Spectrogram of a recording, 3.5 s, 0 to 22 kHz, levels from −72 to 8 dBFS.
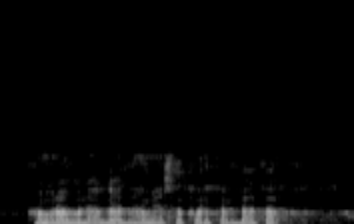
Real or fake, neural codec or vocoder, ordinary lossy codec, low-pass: fake; codec, 16 kHz, 4 kbps, FreqCodec, larger model; MP3, 96 kbps; 7.2 kHz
